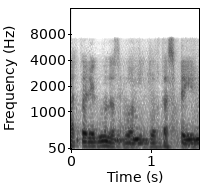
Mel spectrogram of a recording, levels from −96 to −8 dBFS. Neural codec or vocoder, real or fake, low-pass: codec, 16 kHz, 1 kbps, FreqCodec, smaller model; fake; 7.2 kHz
